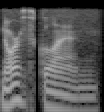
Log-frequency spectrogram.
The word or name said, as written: Northglenn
